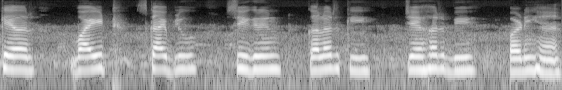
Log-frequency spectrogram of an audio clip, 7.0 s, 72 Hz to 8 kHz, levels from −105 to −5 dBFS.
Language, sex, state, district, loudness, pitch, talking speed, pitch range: Hindi, female, Punjab, Fazilka, -14 LUFS, 210 Hz, 100 wpm, 195-220 Hz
